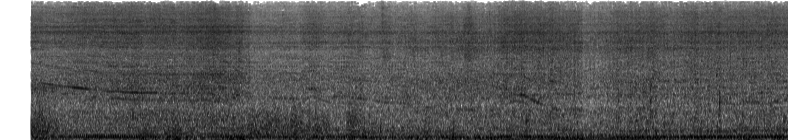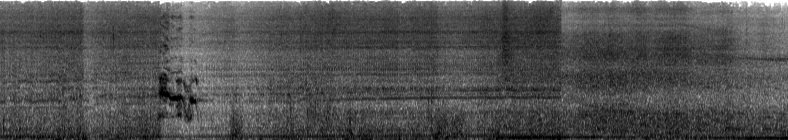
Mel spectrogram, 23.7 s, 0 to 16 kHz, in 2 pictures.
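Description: Motorcycle engines running on the move, heard from an action camera with wind noise on the microphone: a Kawasaki Ninja 250 at first, then a Honda scooter after a cut about 20 seconds in. A brief high squeal sounds just past the middle.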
